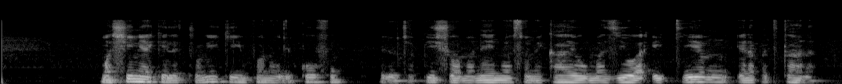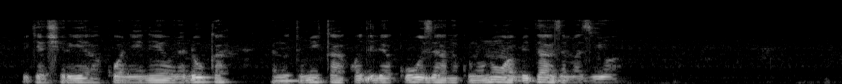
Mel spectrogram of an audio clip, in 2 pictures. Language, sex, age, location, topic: Swahili, male, 25-35, Dar es Salaam, finance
